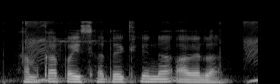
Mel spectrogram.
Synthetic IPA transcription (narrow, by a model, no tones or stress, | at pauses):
həmkapəjsad̪ekʰenəʔawela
